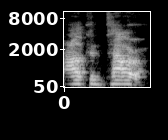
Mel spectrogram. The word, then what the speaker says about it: Alcantara: What do we think of the Marlins starting Sandy Alcantara? Well, he's called Alcantara, although his name is spelled Alcantara, and that's how I pronounce it.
